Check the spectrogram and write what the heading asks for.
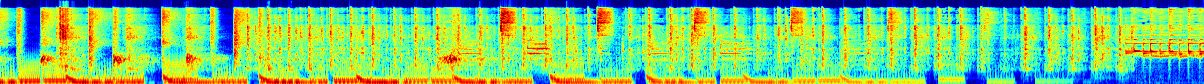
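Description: Electronic dance music with a kick drum about twice a second, fading out near the end.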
